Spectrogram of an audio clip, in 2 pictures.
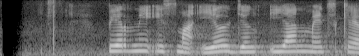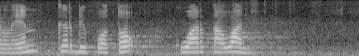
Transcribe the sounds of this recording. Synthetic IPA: pirniʔismaʔild͡ʒɨŋianmɛt͡ʃkɛlɛnkɨrdipɔt̪ɔʔkuwart̪awan

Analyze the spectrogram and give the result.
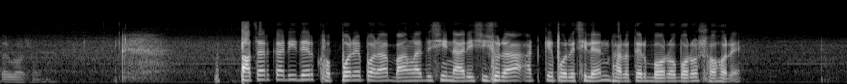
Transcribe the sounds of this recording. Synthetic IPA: pat͡ɕaɾkaɾid̪eɾkʰɔpːoɾepɔɾabaŋlad̪eʃinaɾiʃiʃuɾaaʈkepoɾet͡ɕʰilenbʱaɾot̪eɾbɔɾobɔɾoʃɔɦoɾḛ

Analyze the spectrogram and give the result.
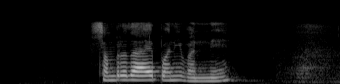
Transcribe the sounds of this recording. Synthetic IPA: sʌmprʌd̪ajepʌnibʱʌnːe

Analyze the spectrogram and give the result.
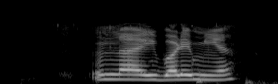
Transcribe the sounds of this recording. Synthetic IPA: unlajbʌɽemija

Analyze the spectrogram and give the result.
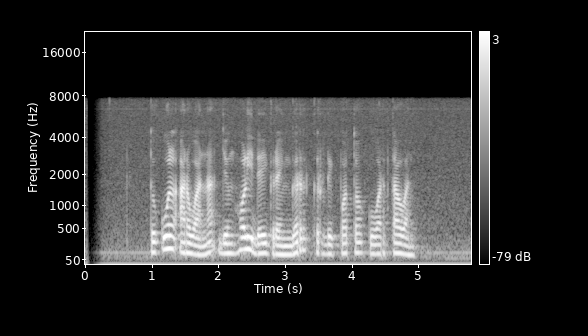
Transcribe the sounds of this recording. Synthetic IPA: t̪ukularwanad͡ʒɨŋɦɔlideiɡɾɛŋɡərkɨrdipɔt̪ɔkuwart̪awan

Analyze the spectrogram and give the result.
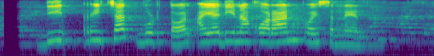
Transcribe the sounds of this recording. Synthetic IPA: dirit͡ʃart̪̚burt̪ɔnʔajadinakoɾanpoɛsənɛn

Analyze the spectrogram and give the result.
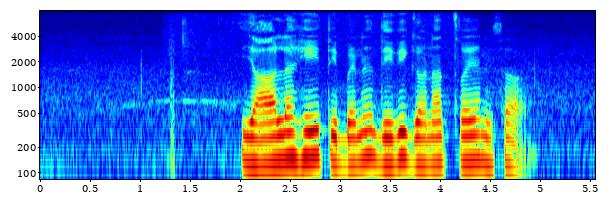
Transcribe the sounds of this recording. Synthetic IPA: jaːləɦiːt̪ibenəd̪iʋiɡənat̪ʋəjənisa̰ː

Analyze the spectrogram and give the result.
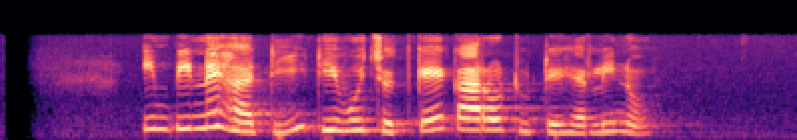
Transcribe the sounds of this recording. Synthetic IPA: ʔimpineɦaɖ̥i̤d̪̥i̤wud̥ʒ̥ṳt̪̚kekaɾod̪̥ṳɖ̪̥e̤ɦɛrlino

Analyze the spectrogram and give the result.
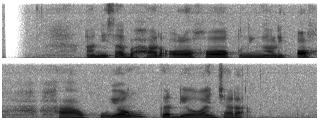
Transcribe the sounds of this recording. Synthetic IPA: ʔanisabaharɔ̰lɔhɔk̚niŋaliɔhhauhujɔŋkɨrdiwawaɲt͡ʃaɾa̰

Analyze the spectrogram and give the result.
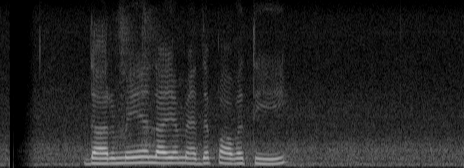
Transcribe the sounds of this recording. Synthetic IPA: d̪ʱaɾmejəlajəmæd̪əpaʋət̪iː

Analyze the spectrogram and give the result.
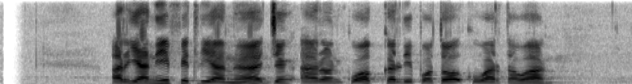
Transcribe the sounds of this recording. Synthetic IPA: ʔaɾianifit̪ɾianad͡ʒɨŋaɾɔnkwɔp̚kɨrdipɔt̪ɔkuwart̪awan

